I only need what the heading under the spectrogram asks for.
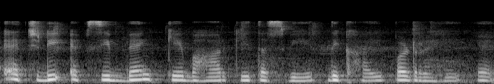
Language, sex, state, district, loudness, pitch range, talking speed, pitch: Hindi, female, Haryana, Charkhi Dadri, -17 LUFS, 180-210 Hz, 120 wpm, 190 Hz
